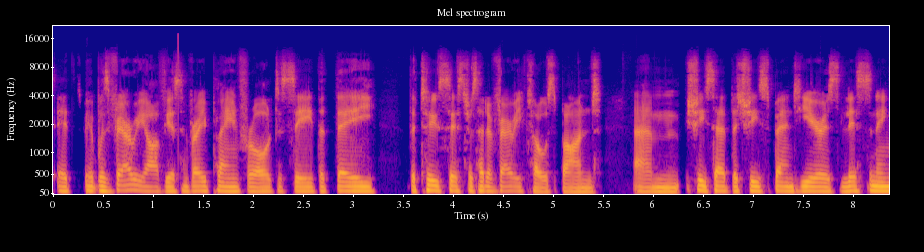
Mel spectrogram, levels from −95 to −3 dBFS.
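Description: Speech carrying word clock ticks from 0.33 to 7.67 s, roughly once a second, as unlocked digital clocks slip a single sample, visible as thin vertical spectrogram lines.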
